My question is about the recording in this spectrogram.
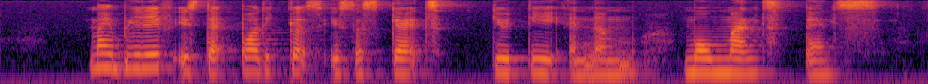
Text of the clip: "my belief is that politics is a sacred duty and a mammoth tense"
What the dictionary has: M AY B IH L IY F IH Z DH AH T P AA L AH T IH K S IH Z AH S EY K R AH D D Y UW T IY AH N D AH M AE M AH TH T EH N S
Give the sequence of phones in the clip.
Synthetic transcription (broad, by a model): M AY B IH L IY F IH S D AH T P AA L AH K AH S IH S AH S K AH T D Y UW T IY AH N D AH M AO M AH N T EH N S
